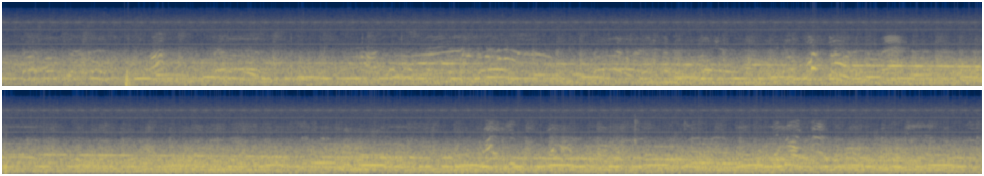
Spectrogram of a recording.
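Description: A middle-aged woman talks warmly up close.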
